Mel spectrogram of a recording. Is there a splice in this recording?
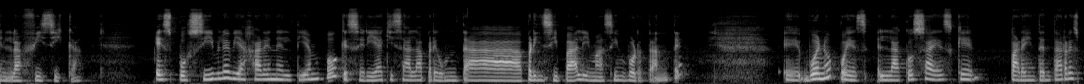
no; 0 cuts

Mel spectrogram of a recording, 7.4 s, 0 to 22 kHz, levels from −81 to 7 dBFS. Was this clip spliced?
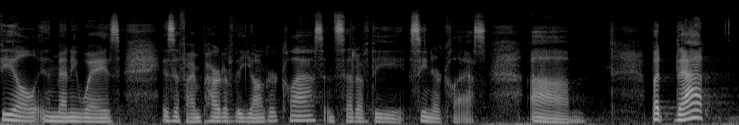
no; 0 cuts

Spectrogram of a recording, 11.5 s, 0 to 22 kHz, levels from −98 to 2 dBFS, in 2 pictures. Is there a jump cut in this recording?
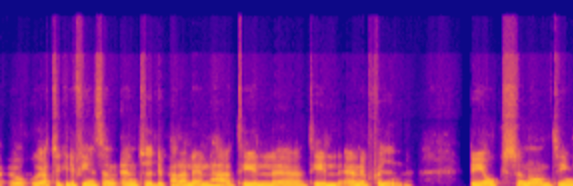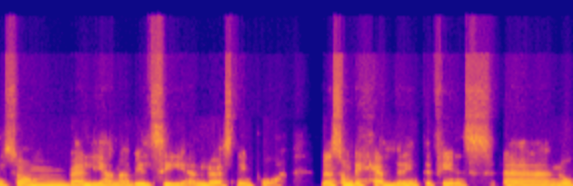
no; 0 cuts

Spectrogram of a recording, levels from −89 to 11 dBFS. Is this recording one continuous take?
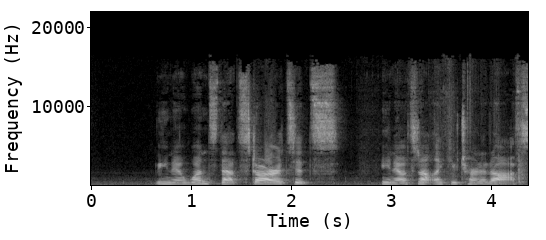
yes; 0 cuts

